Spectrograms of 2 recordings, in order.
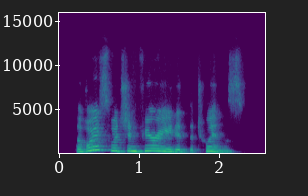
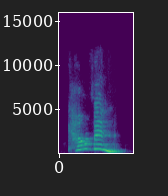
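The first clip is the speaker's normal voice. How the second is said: a high, frightened call for help; gasped cry; 12 semitones higher than usual. Acted. A girl calling to her friend as her brother pulls free, gasping. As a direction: cry out his name in alarm, much higher. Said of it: "she gasped".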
